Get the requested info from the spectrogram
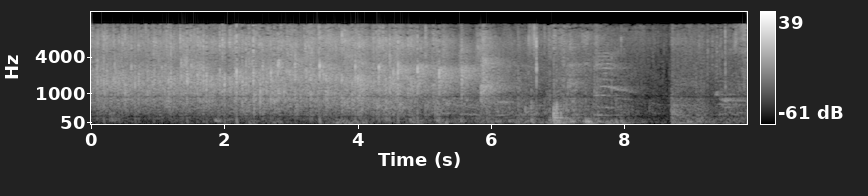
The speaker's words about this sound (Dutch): Groot applaus voor onze lieve kinderen en tieners.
